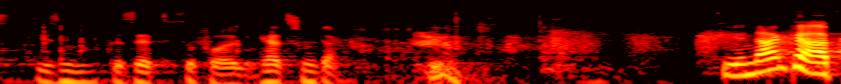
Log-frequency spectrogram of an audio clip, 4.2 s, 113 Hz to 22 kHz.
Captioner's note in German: Beifall BÜNDNIS 90/DIE GRÜNEN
